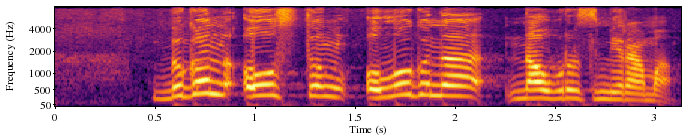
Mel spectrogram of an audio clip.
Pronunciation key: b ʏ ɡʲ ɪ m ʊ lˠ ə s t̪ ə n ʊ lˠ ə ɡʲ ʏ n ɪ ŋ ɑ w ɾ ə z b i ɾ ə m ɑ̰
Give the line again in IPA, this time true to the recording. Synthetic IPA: b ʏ ɡʲ ɪ n ʊ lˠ ə s t̪ ə ɴ ʊ lˠ ə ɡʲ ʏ n ɪ n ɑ w ɾ ə z m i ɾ ɑ m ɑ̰

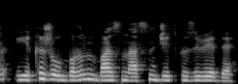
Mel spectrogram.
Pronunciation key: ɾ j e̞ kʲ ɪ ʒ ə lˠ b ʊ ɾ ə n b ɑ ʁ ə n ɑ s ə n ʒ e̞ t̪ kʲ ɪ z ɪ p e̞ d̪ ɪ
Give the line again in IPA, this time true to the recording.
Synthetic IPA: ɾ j e̞ kʲ ɪ ʒ ə lˠ b ʊ ɾ ə n b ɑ z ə n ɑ s ə n ʒ e̞ t̪ kʲ ɪ z ɪ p e̞ d̪ ɪ

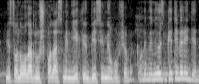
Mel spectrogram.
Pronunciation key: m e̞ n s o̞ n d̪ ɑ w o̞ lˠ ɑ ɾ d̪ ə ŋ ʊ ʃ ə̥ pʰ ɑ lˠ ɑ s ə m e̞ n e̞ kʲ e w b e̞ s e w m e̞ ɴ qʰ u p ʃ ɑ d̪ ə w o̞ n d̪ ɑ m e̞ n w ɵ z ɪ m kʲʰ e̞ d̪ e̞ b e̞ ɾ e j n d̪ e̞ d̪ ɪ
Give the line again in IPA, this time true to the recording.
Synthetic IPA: m e̞ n s o̞ n d̪ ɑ w o̞ lˠ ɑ ɾ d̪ ə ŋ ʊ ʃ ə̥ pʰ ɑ lˠ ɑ s ə m e̞ n e̞ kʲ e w b e̞ s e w m e̞ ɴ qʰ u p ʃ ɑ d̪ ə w o̞ n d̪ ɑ m e̞ n w ɵ z ɪ m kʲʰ e̞ t̪ e̞ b e̞ ɾ e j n d̪ e̞ d̪ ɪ

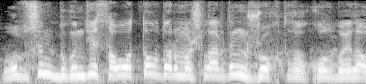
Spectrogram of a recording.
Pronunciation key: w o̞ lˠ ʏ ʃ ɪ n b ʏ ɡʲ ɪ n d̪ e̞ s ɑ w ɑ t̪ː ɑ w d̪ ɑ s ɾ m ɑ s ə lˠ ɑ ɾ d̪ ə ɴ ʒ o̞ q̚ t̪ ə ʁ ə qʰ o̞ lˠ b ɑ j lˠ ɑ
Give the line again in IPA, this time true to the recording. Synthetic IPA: w o̞ lˠ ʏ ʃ ɪ n b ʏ ɡʲ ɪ n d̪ e̞ s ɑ w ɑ t̪ː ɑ w d̪ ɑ ɾ m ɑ ʃ ə lˠ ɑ ɾ d̪ ə ɴ ʒ o̞ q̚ t̪ ə ʁ ə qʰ o̞ lˠ b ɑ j lˠ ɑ

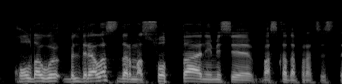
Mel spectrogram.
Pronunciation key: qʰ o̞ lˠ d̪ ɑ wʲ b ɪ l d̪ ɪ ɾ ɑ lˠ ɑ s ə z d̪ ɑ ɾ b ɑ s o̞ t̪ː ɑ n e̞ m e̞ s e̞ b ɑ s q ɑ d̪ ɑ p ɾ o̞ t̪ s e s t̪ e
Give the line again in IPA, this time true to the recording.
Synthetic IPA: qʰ o̞ lˠ d̪ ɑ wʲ b ɪ l d̪ ɪ ɾ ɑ lˠ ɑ s ə z d̪ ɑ ɾ m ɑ s o̞ t̪ː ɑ n e̞ m e̞ s e̞ b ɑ s q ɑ d̪ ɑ p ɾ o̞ t̪ s e s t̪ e

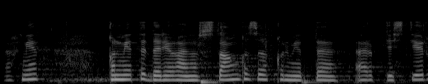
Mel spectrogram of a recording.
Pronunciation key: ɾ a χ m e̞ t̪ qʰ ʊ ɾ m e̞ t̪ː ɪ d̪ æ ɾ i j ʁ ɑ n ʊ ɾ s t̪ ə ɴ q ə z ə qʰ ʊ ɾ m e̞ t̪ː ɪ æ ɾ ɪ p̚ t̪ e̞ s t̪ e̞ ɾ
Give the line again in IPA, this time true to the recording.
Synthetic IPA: ɾ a χ m e̞ t̪ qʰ ʊ ɾ m e̞ t̪ː ɪ d̪ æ ɾ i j ʁ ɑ n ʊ ɾ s t̪ ɑ ɴ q ə z ə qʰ ʊ ɾ m e̞ t̪ː ɪ æ ɾ ɪ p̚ t̪ e̞ s t̪ e̞ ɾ

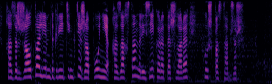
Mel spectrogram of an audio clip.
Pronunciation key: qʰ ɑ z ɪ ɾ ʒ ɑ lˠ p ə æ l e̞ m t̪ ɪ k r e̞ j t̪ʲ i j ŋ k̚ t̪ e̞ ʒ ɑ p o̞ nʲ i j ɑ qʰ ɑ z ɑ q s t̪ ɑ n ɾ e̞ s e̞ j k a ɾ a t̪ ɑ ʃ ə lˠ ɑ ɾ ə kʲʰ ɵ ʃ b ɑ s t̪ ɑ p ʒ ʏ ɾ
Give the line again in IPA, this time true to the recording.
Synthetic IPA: qʰ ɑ z ɪ ɾ ʒ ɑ lˠ p ə æ l e̞ m d̪ ɪ k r e̞ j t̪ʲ i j ŋ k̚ t̪ e̞ ʒ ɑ p o̞ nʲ i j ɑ qʰ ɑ z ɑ q s t̪ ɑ n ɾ e̞ s e̞ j k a ɾ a t̪ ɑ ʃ ə lˠ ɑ ɾ ə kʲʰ ɵ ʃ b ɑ s t̪ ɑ p ʒ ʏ ɾ

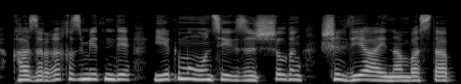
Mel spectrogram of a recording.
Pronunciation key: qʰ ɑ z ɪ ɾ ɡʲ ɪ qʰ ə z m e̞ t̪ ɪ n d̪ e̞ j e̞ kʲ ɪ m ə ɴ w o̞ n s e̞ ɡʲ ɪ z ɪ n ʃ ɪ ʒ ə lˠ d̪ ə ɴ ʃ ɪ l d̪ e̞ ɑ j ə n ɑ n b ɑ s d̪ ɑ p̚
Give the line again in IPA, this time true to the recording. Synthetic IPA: qʰ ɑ z ɪ ɾ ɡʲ ɪ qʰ ə z m e̞ t̪ ɪ n d̪ e̞ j e̞ kʲ ɪ m ə ɴ w o̞ n s e̞ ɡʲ ɪ z ɪ n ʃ ɪ ʒ ə lˠ d̪ ə ɴ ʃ ɪ l d̪ e̞ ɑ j ə n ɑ n b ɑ s t̪ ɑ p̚

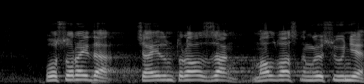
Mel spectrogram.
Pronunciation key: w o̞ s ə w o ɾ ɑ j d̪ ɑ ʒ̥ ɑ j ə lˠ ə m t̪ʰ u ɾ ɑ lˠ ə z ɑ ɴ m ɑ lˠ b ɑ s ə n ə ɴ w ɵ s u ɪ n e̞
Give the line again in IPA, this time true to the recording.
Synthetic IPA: w o̞ s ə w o ɾ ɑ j d̪ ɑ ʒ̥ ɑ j ə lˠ ə m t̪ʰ u ɾ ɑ lˠ ə z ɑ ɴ m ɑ lˠ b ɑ s ə n ə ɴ w ɵ s u ɪ n e̞

